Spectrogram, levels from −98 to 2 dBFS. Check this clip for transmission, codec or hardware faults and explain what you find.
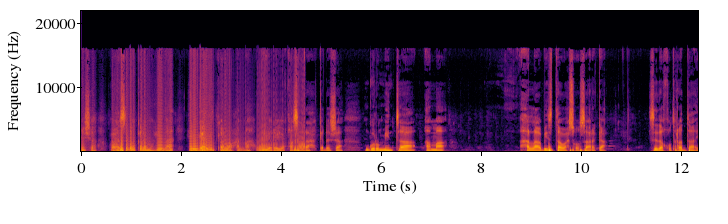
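There's one fault here: buffer tearing over the first 4.48 s of the speech, clearing up just before "ka dhasha". The app writing the ring buffer and the hardware reading it have drifted, so they cross mid-period every time. About half of each buffer ends up holding stale audio from roughly 10 ms earlier, with hard joins on both sides. That gives a robotic 200 Hz buzz riding on the speech, which fits a 5 ms buffer period.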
